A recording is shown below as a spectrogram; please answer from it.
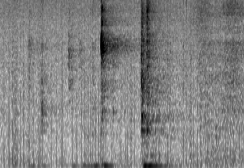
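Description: Near silence: room tone with two faint short clicks, one about a second in and another half a second later.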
